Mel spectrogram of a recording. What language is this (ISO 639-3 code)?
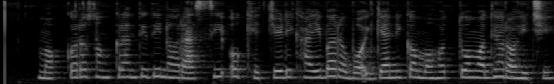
ori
